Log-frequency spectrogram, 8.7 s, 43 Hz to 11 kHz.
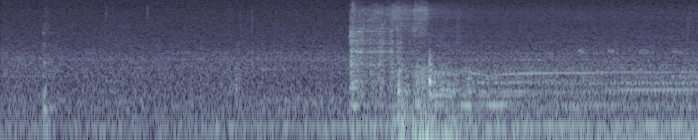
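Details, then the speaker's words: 2006 Chevy Cobalt 2.2 with a slow-crank, sometimes no-start complaint; battery 12.66 V before cranking. A short crank catches quickly and settles into a smooth, steady idle. Charging reads 14.4 volts, so the alternator is fine; normal start and idle. "all right car startup look at that 14.4 volts this thing is definitely put up there's definitely nothing wrong with this alternator"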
